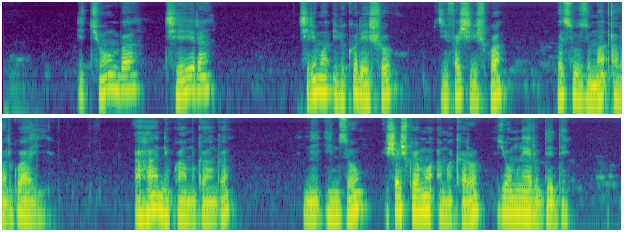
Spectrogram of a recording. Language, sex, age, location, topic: Kinyarwanda, male, 18-24, Huye, health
